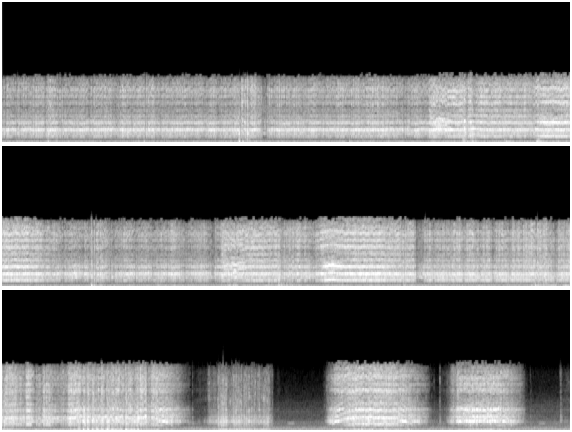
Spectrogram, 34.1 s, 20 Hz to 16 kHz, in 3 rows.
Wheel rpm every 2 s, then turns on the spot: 200, 200, 200, 200, 200, 200, 200, 200, 200, 200, 200, 200, 200, 40, 40, 100, 70.
26-28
